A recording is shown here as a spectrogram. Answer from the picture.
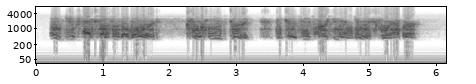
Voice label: Psalm old radio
